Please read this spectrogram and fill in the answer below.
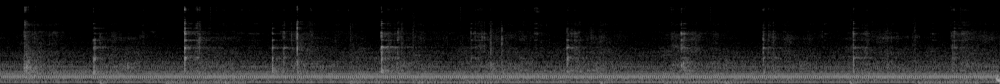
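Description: Hands mixing cut lemon pieces with sugar and salt in a glass bowl: scattered faint clicks and taps against the glass over a steady low hum.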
